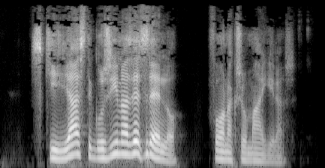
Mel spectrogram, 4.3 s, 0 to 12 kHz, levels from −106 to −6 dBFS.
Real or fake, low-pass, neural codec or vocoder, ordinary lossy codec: fake; 10.8 kHz; codec, 24 kHz, 0.9 kbps, WavTokenizer, small release; MP3, 48 kbps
